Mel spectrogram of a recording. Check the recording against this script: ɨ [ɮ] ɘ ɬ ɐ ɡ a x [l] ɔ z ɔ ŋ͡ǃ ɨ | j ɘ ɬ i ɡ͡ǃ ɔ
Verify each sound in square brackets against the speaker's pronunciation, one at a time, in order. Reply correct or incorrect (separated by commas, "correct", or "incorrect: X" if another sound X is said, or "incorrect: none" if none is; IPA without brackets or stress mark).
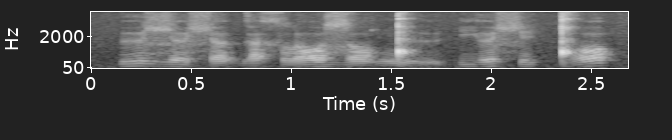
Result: correct, correct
